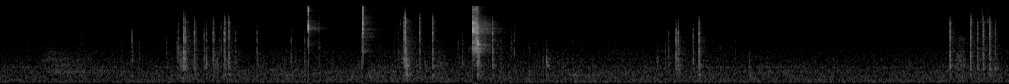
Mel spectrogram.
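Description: Hand crimping tool crimping a pin terminal onto a wire: runs of sharp clicks as the handles are squeezed and released. The clicks are thickest from about two to five seconds in, with the loudest near the end of that stretch. A couple more come near seven seconds and a quick run at the end.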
